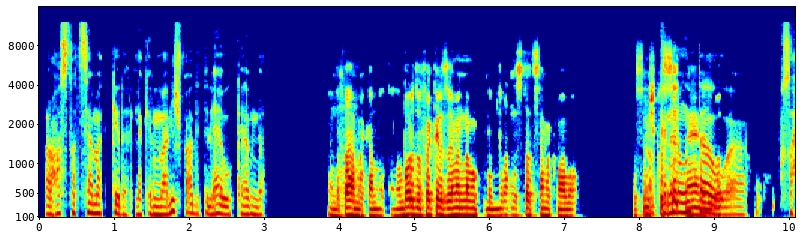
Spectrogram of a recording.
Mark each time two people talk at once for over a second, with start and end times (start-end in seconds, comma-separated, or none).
8.1-9.3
